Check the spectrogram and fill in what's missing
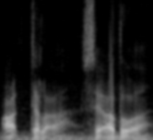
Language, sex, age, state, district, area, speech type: Santali, male, 30-45, West Bengal, Birbhum, rural, spontaneous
